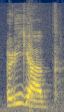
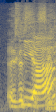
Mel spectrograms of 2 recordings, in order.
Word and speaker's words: Rihab: Donc, le H est difficile de se prononcer. Il est difficile donc, pour nous, effectivement. C'est tout court, Rihab. Rihab, ce sera plus facile à prononcer.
